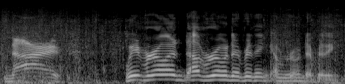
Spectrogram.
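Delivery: high-pitched wail of dismay; dramatic dismay. Real, not acted. Player to viewers after wrecking the line, dramatic dismay. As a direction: cry out that it's all lost.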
